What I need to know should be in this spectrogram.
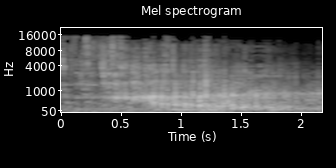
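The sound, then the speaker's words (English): Beer poured out onto the floor makes a continuous splashing, gurgling stream of liquid, steady and moderately loud for about two seconds with no voices. “I'll just pour them all out onto the floor.”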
